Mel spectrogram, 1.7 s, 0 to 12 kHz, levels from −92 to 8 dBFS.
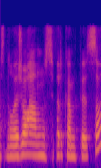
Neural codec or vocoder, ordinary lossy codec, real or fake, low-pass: codec, 16 kHz, 0.8 kbps, ZipCodec; MP3, 64 kbps; fake; 7.2 kHz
